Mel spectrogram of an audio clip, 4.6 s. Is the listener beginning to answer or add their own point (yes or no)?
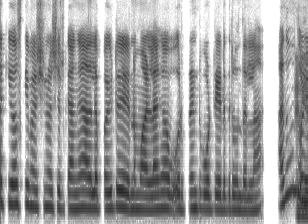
yes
